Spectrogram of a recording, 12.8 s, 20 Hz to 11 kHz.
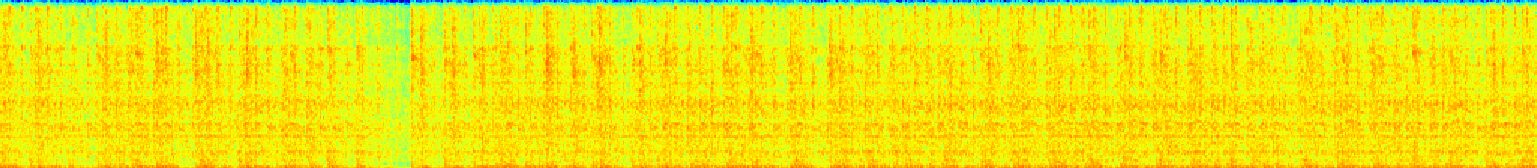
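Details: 1985 Harley FXR V-twin idling just after first start, still cold at about 49°F ambient, right after a float setting: deep, loping potato-potato beat with no ticking or misses and one brief dip early on, lifters dead quiet; normal idle.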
